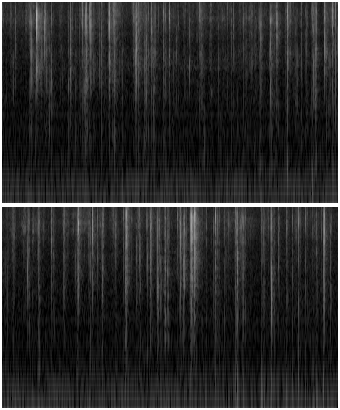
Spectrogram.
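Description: Fingertips scratch and crinkle a small sealed foil-paper sanitizing wipe packet held in the hands, making a dense run of quick, dry, bright crackles and scrapes with no ring. Two louder crinkles stand out near the start and toward the end, over a faint low hum.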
